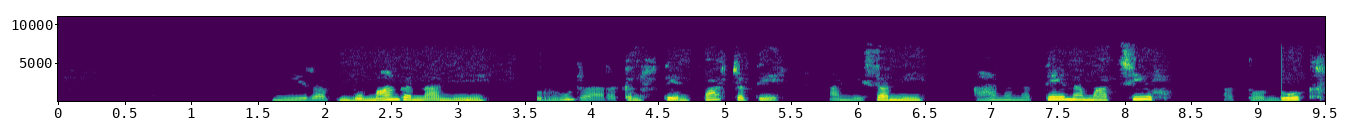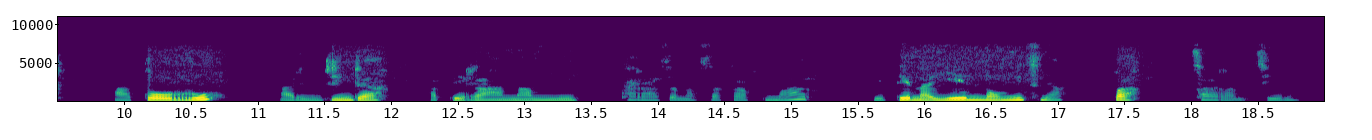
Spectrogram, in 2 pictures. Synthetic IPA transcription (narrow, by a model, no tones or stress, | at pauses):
niɾavimbumaŋɡanani | ruɳɖ͡ʐaɾakənifi̥t̪enipaɾʈ͡ʂəd̪e | anisəni | ananət̪enəmat͡siɾu̥ | a̰t̪olokə̥ | at̪oru | aɾiɳɖ͡ʐiɳɖ͡ʐə | apeɾaːnamini | kaɾazanəsakafumaɾu̥ | d̪̥et̪enəieninamit͡sina | fa | t͡saɾanit͡siɾun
